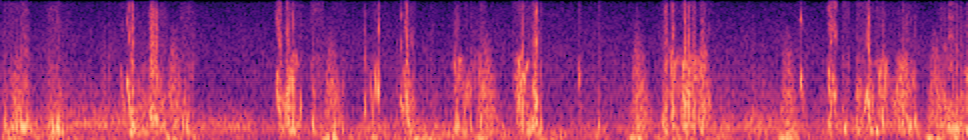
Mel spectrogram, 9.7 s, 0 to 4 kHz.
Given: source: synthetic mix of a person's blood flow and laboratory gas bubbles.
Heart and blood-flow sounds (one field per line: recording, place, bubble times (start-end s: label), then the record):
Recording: Doppler ultrasound of blood flow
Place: subclavian vein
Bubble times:
0.01-0.32 s: bubbles
0.45-0.67 s: bubbles
1.19-1.67 s: bubbles
1.79-1.94 s: bubbles
2.73-3.02 s: bubbles
3.09-3.25 s: bubbles
3.29-3.46 s: bubbles
3.62-3.80 s: bubbles
3.98-4.14 s: bubbles
4.50-4.88 s: bubbles
5.12-5.44 s: bubbles
5.76-5.82 s: bubbles
5.96-6.01 s: bubbles
6.33-6.39 s: bubbles
6.58-7.12 s: bubbles
7.96-8.07 s: bubbles
8.24-8.49 s: bubbles
8.54-9.20 s: bubbles
9.38-9.68 s: bubbles
From the record:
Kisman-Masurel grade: 243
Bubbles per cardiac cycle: several, 3 to 8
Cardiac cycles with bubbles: 100%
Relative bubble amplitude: loud (0.450 to 0.775)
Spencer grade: 3 (all of the cardiac periods contain showers or single bubble signals, but not dominating or overriding the cardiac motion signals)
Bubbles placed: anywhere in the cardiac cycle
